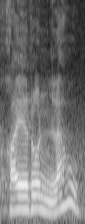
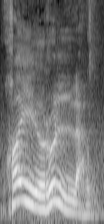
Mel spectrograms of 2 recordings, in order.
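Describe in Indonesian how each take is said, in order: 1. Bunyi n tetap dibaca sebelum l. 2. N melebur menjadi bunyi l yang dobel. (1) "kita tak boleh baca khairun lahu" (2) "idgham bila gunnah"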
